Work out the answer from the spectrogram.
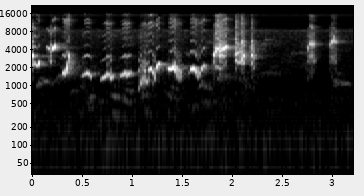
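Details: White-rumped shama in full song: a fast string of fluty warbled notes wavering up and down, ending in high sharp chips and two isolated clicks. The song is meant to trigger other males to sing.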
